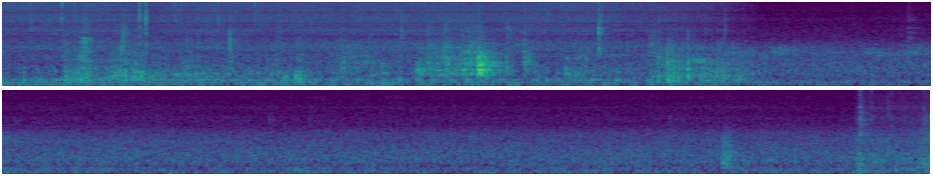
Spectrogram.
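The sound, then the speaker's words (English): Venison sausages sizzle in a pan for breakfast with a steady, bright hiss and scattered crackles. The hiss drops sharply to a quieter, softer level partway through. “For brekkie, I got a couple of venison sausages.”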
